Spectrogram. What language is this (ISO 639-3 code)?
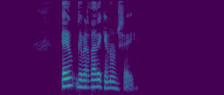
glg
